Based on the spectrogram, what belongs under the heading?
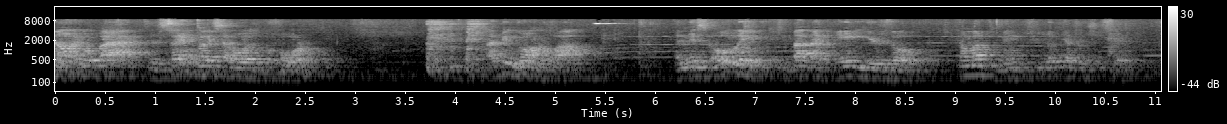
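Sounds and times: person coughing: 3.7s - 4.4s
person speaking: 4.3s - 11.0s.

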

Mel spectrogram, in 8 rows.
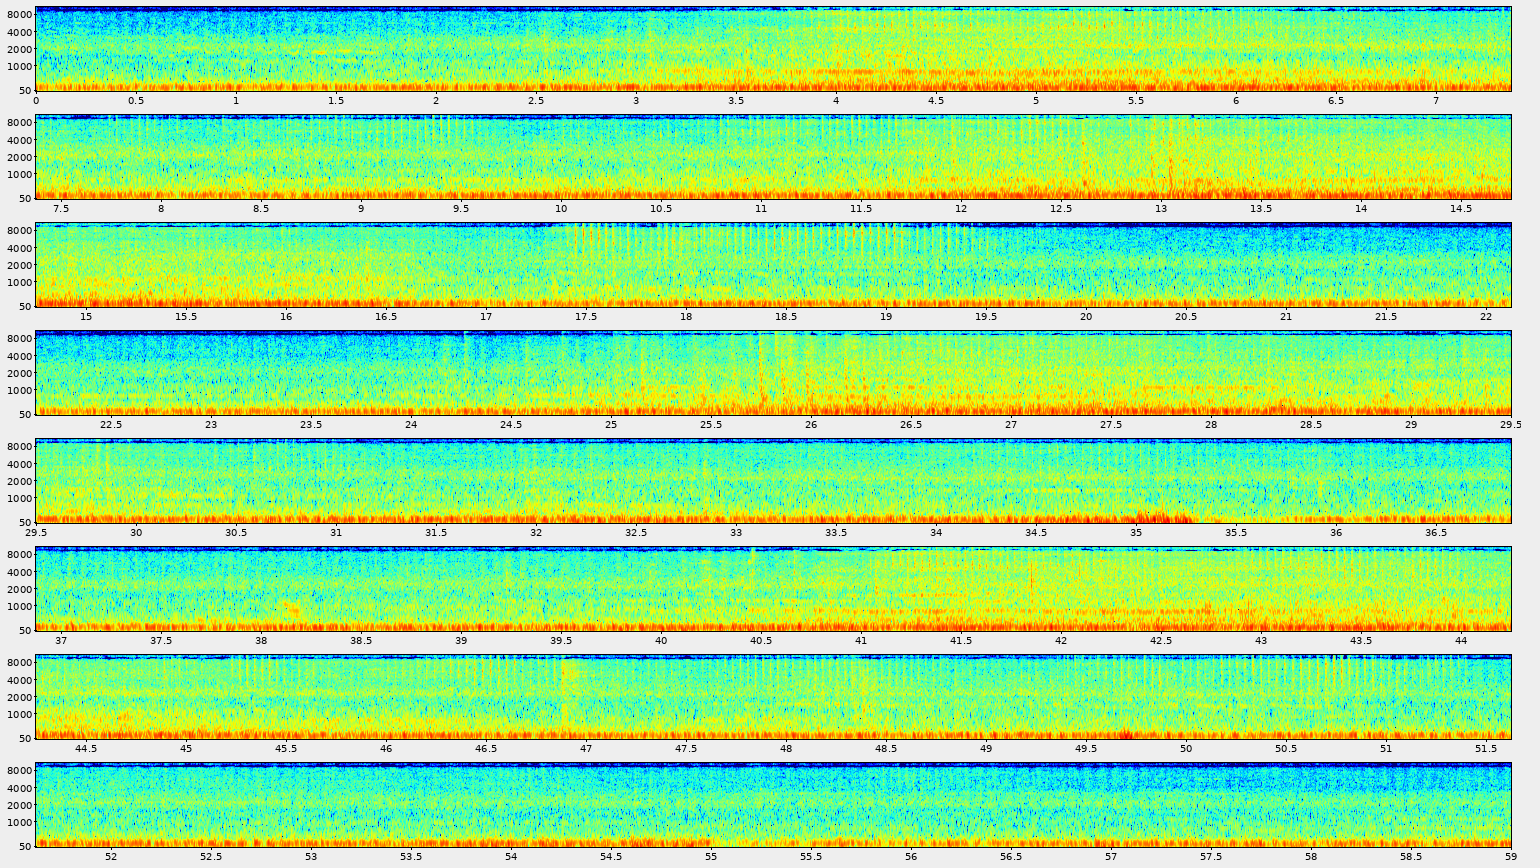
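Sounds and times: go-kart engine running: 0.0s - 59.0s.

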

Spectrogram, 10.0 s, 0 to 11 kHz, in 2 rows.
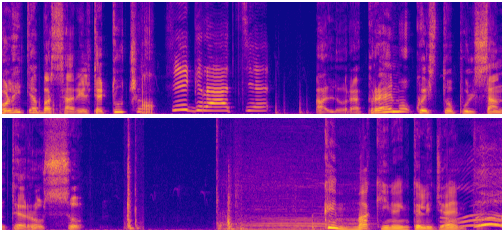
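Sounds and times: electric motor whirring: 7.2s - 8.9s.

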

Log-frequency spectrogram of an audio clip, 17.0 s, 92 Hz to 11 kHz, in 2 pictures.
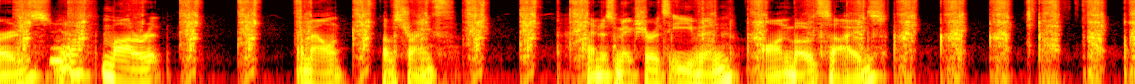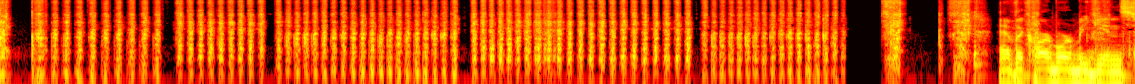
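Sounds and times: knife scraping on cardboard: 5.2s - 17.0s.

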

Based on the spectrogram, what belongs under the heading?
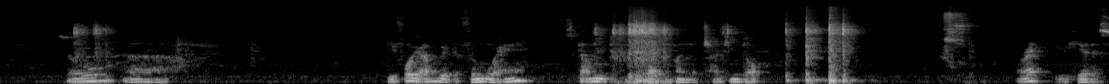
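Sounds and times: brief high robot tone: 9.4s - 9.7s.

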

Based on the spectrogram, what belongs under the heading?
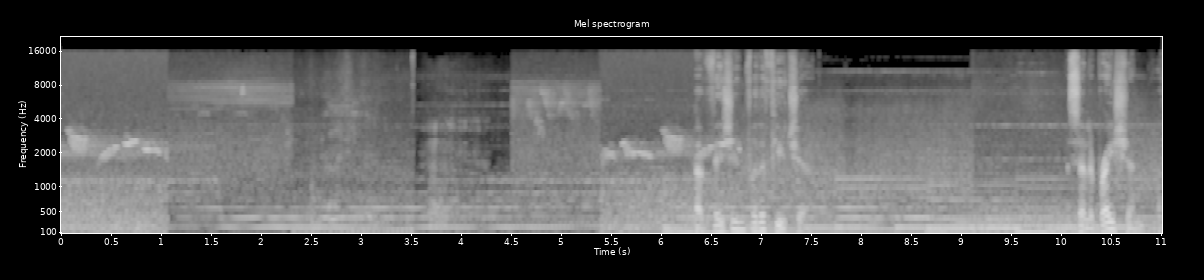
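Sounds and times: birds chirping: 0.0s - 3.1s, 3.8s - 7.6s
soft sustained music: 0.0s - 11.0s.

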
